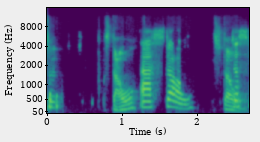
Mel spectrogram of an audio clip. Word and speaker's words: Stowell: How do you pronounce it? Stowell.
